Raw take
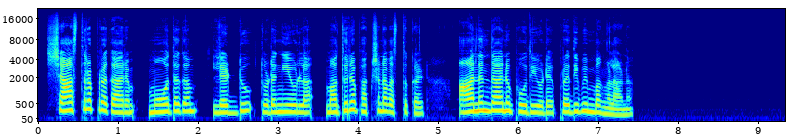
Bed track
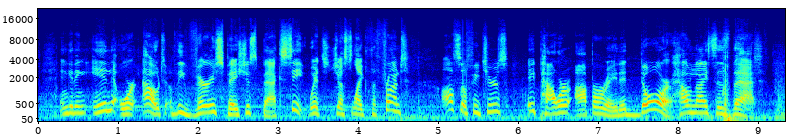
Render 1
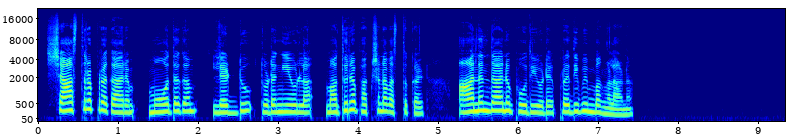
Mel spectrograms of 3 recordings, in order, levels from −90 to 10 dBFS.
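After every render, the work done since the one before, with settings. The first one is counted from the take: trim -6.5 dB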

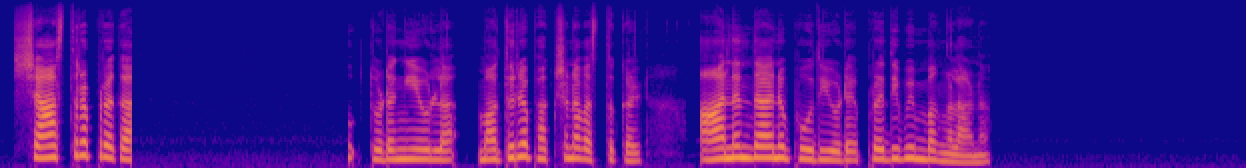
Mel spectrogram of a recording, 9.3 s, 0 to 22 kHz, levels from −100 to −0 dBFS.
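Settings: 0.99–2.62 s: room tone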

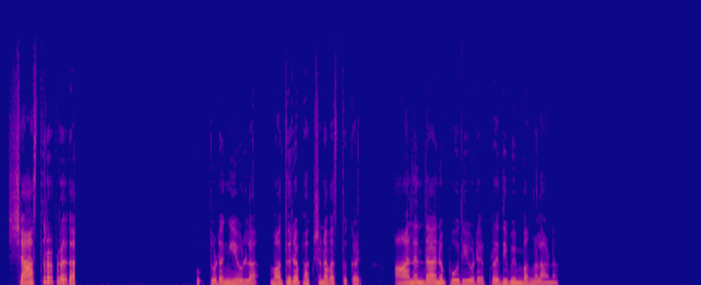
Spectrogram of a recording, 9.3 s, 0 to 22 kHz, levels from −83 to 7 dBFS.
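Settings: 0.49–0.91 s: doubling 34 ms -8 dB; 4.77–6.36 s: fade in equal-power, from -12.5 dB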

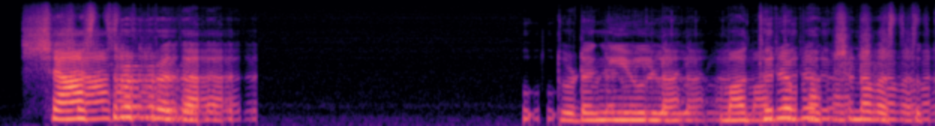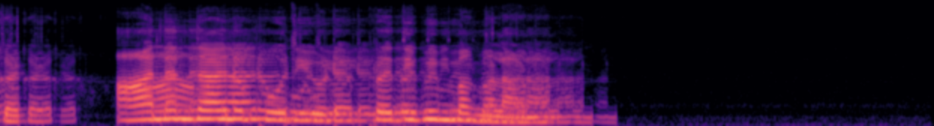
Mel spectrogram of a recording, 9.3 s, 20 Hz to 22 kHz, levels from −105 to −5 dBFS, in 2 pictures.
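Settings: chunks repeated in reverse 166 ms, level -11.5 dB; delay 121 ms -8 dB

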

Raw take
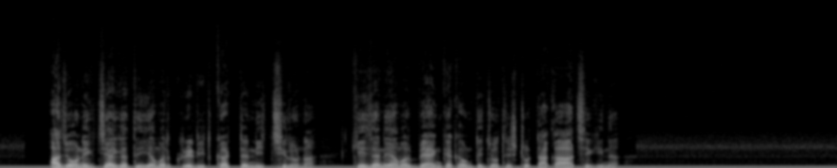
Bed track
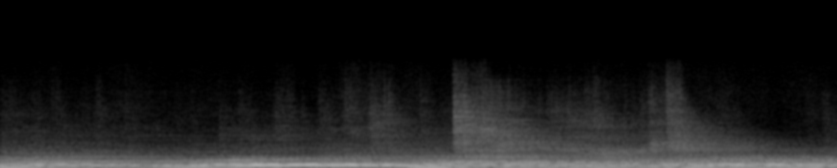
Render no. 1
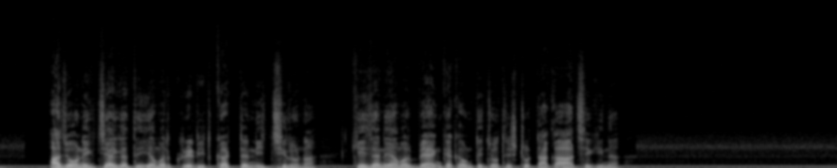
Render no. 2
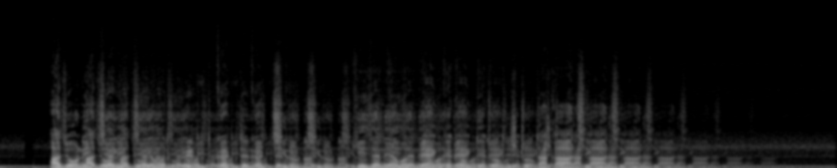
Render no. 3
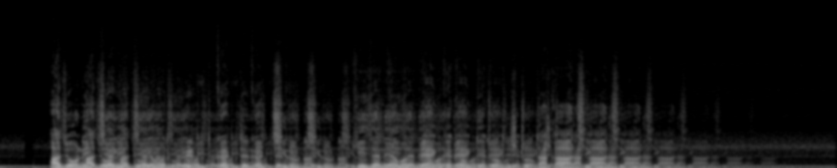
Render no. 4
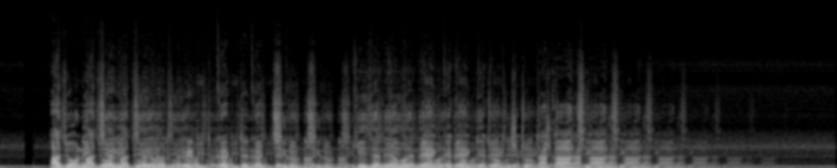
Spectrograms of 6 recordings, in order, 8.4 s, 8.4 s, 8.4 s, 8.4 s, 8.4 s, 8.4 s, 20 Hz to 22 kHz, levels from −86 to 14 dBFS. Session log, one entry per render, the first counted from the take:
hum notches 60/120/180/240 Hz
feedback delay 342 ms, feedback 45%, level -4 dB
no audible change
trim +8 dB

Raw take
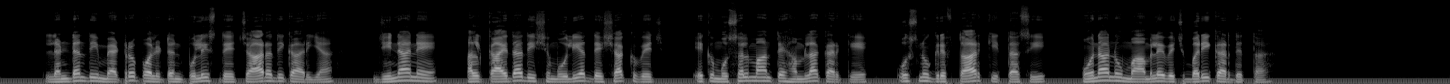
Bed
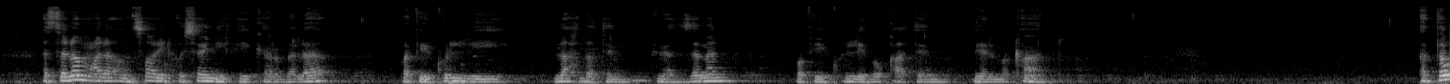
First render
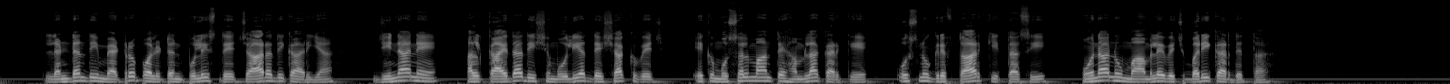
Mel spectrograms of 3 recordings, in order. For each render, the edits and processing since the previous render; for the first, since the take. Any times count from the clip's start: de-hum 60 Hz, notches 3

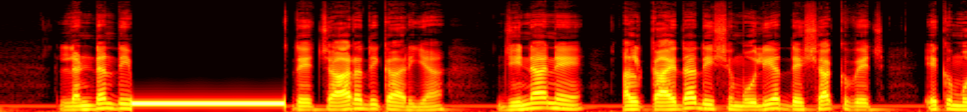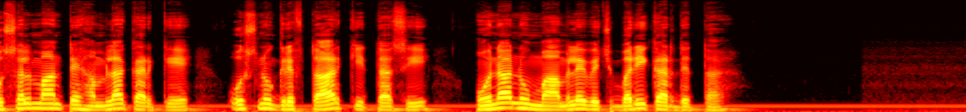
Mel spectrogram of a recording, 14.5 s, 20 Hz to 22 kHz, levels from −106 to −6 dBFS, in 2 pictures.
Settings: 0.99–2.14 s: bleep 335 Hz -10.5 dBFS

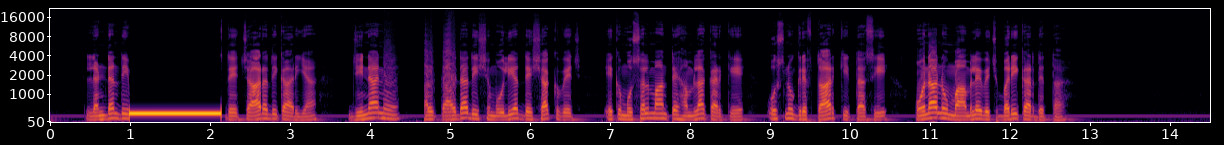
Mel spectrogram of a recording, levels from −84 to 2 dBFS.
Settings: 4.16–5.07 s: median filter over 41 samples; 10.34–11.37 s: overdrive pedal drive 13 dB, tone 4.3 kHz, clips at -12.5 dBFS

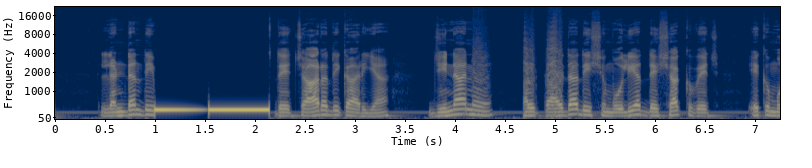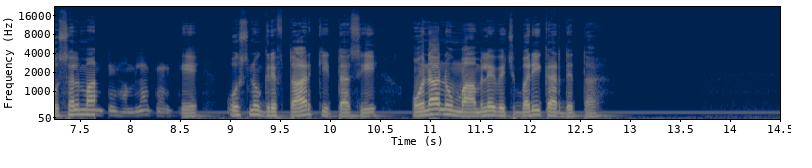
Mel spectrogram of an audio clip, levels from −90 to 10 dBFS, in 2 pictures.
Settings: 0.78–1.53 s: fade out equal-power; 7.64–8.52 s: vowel filter u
